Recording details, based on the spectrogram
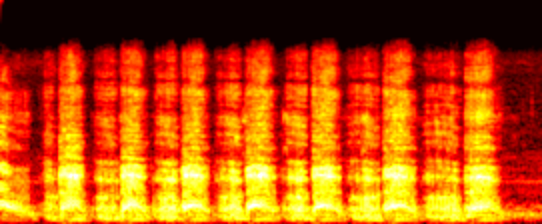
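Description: A wild lion roars in answer to a lioness on an evening safari drive, a long run of about a dozen deep, rhythmic grunting roars, loud and close, fading out at the end.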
